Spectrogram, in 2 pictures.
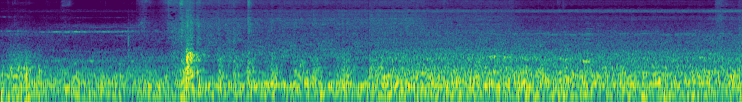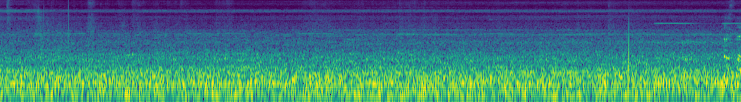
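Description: Steady background noise inside a Moscow metro train car, with one sharp knock about three seconds in.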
